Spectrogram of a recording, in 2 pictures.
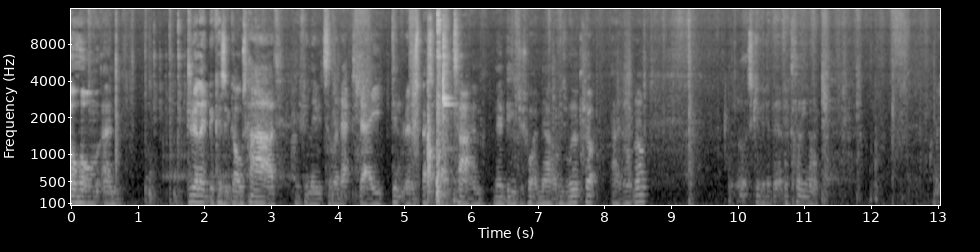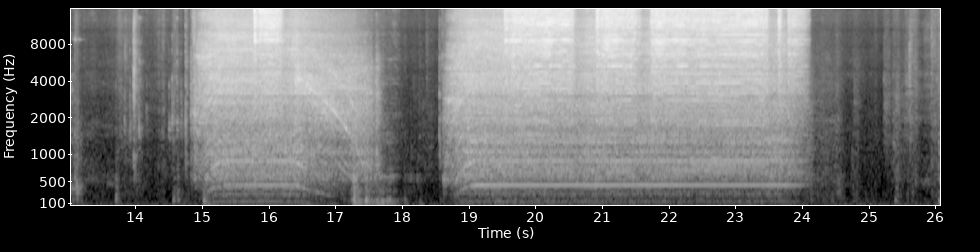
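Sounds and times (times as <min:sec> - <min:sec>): power tool grinding metal: 0:14.8 - 0:17.8, 0:18.6 - 0:24.2.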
